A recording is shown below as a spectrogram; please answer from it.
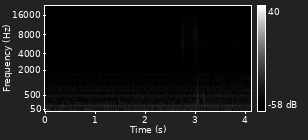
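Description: Faint scratching of a graphite pencil drawing on paper, a little more distinct in the second half, over a steady low hum.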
